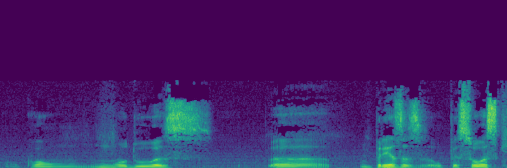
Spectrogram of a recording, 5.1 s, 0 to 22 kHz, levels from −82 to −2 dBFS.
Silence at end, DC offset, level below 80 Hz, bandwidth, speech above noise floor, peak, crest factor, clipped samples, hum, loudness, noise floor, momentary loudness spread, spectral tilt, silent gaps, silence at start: 0 s; under 0.1%; -36 dBFS; 11.5 kHz; 29 dB; -2 dBFS; 20 dB; under 0.1%; none; -21 LUFS; -50 dBFS; 17 LU; -3 dB/octave; none; 0.15 s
